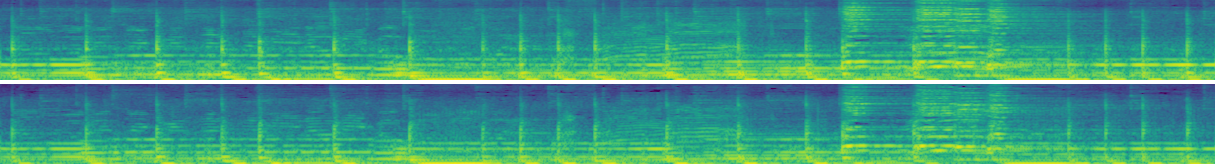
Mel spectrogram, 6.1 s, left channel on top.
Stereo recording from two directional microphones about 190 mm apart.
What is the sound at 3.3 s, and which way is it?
Music, 40° left (ahead or behind).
